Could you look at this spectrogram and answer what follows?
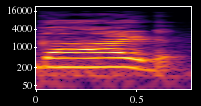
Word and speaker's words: guard: अब इसे सोचो गोल्ड पढ़ें तो ये गलत होगा। अगर गार्ड आपने इसकी स्पेलिंग गार्ड की GARD लिखा, आपने सोचा कि गार्ड है तो GARD लिख दें गार्ड, तो ये भी गलत होगा। इसकी स्पेलिंग ऐसे ही लिखी जाएगी GUARD गार्ड। COURT कोल्ट, इसमें भी यू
